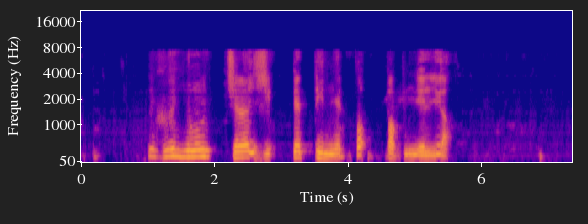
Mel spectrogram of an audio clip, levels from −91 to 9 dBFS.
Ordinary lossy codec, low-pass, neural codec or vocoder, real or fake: MP3, 64 kbps; 7.2 kHz; codec, 16 kHz in and 24 kHz out, 0.6 kbps, FireRedTTS-2 codec; fake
